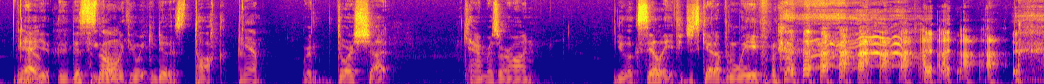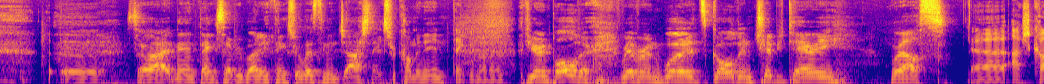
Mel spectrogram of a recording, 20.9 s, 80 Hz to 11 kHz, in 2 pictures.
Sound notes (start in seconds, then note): 7.6 both laughing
